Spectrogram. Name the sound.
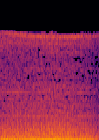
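helicopter rotor noise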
